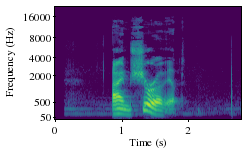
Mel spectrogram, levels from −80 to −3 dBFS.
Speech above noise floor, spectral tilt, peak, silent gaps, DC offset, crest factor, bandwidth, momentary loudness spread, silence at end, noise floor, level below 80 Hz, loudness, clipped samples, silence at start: 40 dB; -4 dB/octave; -4 dBFS; none; under 0.1%; 20 dB; 16 kHz; 12 LU; 1 s; -60 dBFS; -78 dBFS; -20 LUFS; under 0.1%; 0.85 s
